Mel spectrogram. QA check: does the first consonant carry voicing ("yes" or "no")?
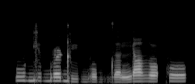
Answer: yes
